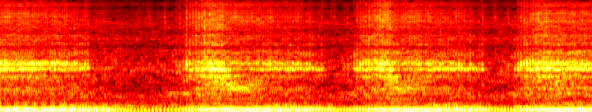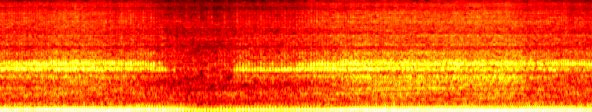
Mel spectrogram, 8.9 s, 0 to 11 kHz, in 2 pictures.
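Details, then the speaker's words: Vauxhall Vivaro / Opel 2.0 turbo diesel van with power loss when towing, turbo failure suspected, intercooler and exhaust swapped: idle with uneven metallic clatter over low thrum, dipping every couple of seconds; rattle of unknown origin. "somebody tell me what that is cuz that ain't right why is it rattling like that"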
